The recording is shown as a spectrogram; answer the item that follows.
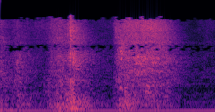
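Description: Packaging rustling and sliding in two soft bursts as a plastic bag of hardware is pulled out of a cardboard shipping box.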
